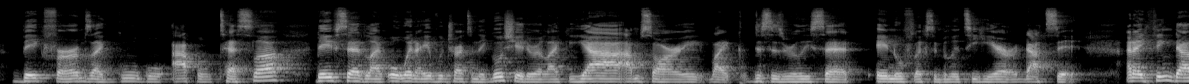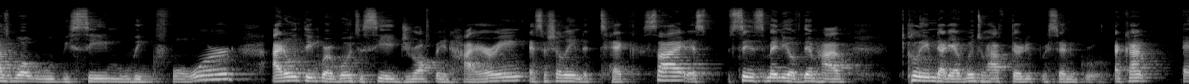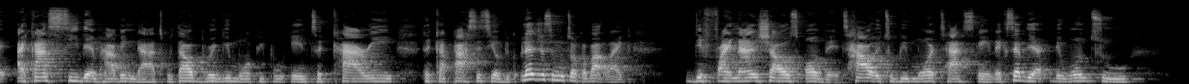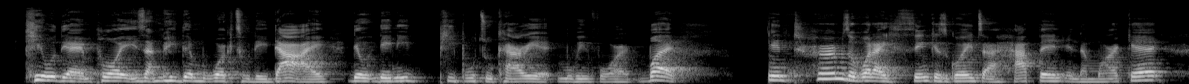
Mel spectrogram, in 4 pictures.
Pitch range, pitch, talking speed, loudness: 130-155 Hz, 140 Hz, 185 wpm, -20 LUFS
